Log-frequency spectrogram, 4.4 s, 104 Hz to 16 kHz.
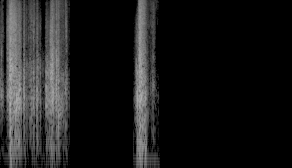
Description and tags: Footstep Snow4
Icy snow in Sweden.
Recorded with Sennheiser MKH 416.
